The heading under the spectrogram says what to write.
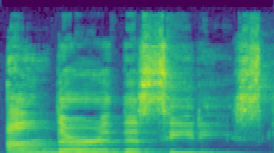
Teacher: O der acabou ganhando aí um destaque maior do que ele teria no dia a dia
